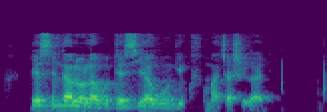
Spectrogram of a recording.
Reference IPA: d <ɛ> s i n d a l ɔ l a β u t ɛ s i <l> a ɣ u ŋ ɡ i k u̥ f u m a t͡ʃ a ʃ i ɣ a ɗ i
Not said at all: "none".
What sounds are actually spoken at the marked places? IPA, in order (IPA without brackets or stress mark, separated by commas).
ɛ, none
